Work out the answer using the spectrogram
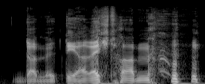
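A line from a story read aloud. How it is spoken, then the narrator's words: Reply with a laugh. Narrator (German): erwiderte der andere und lachte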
